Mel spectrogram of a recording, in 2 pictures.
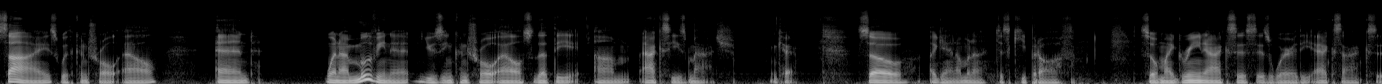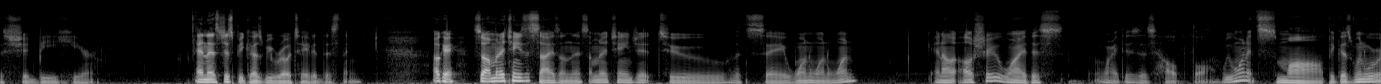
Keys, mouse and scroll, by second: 9.2 ctrl+l, 24.5 1, 25.6 Return, 26.6 typing.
